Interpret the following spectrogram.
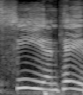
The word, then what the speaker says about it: Cenk: If you have a name that's C-E-N-K and the C is pronounced like a J, it's your job to tell people, hey, that's Cenk.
